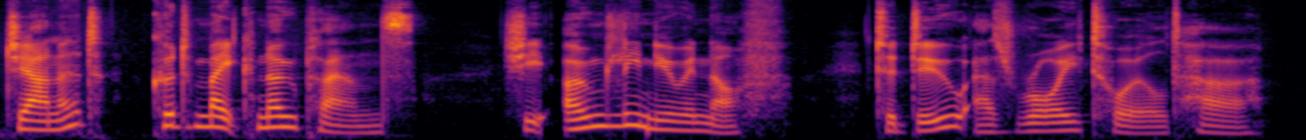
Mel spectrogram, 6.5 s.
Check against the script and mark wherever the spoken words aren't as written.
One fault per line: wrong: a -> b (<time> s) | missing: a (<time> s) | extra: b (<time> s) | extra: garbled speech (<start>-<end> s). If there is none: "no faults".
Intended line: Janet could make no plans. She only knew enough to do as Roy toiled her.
no faults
